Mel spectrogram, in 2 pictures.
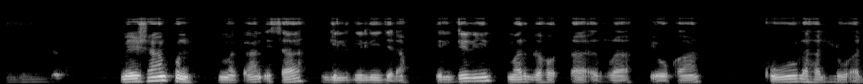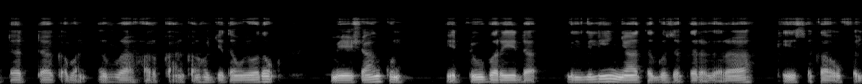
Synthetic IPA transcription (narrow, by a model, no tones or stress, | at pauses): me̞ːʃaːŋkʊn | mɐkʼaːnɪsaːɡɪlɡɪliːd͡ʒɛᶑɐmɐɡ̥ɪlɡɪliːnmɐɾɡɐɦɔᶑːaːʔɪrːaː | jo̞ːkaːŋ | kuːlɐɦɐlːṵːʔɐ̰d̪ːɐd̪̥ːaːkʼɐbɐ̰nɪrːaːhɐɾka̰ːŋkɐnhɔd͡ʒːɛt̪ɐmʊjo̞ːt̪ɐʔʊ̥ | me̞ːʃaːŋkʊn | hɛ̰d̪ːuːbɐɾe̞ːd̪aː | ɡɪlɡɪliːnɲaːt̪ɐɡɔs̬ɐɡ̥ɐɾɐ̰ɡɐ̰ɾaː | kʰe̞̰ːsːɐkaːʔʊfɐ̰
